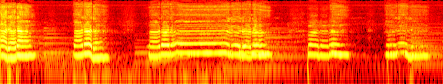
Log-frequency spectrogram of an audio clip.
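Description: A voice singing a slow melody in short phrases, with one long held note in the middle, over soft instrumental backing.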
